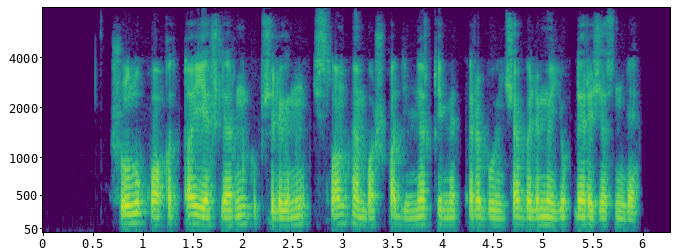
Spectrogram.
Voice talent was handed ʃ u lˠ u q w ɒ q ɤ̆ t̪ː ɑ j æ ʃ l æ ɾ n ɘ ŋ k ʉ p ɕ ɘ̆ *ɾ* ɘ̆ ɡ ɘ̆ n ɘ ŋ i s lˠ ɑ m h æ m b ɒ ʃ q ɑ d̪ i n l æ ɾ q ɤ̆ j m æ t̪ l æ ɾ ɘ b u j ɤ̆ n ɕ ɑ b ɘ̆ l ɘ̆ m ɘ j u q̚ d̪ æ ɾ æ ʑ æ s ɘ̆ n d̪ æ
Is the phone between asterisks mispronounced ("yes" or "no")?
yes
